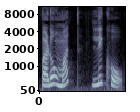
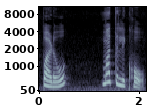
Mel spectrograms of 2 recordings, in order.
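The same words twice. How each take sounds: First: "पढ़ो मत" run together, pause, "लिखो"; slow, louder पढ़ो मत, then a separate लिखो; pause after मत. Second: "पढ़ो", a clear pause, then "मत लिखो"; pause after पढ़ो. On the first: Teacher contrasts two sentences for children, pausing after मत. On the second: Teacher shows children the comma after पढ़ो, pausing after पढ़ो. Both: Shown as a demonstration. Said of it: "इसे हम कैसे बोलेंगे".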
